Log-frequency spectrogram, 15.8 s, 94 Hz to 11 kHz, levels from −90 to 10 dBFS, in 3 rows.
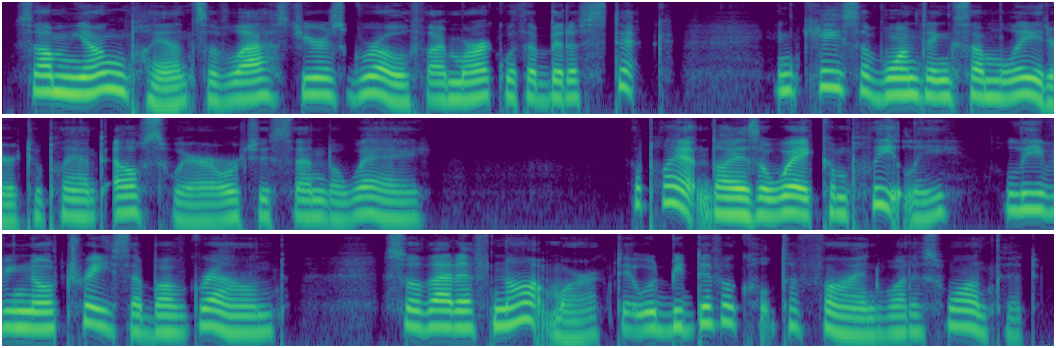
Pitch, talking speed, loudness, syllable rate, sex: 195 Hz, 195 wpm, -19 LUFS, 5.1 syllables/s, female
